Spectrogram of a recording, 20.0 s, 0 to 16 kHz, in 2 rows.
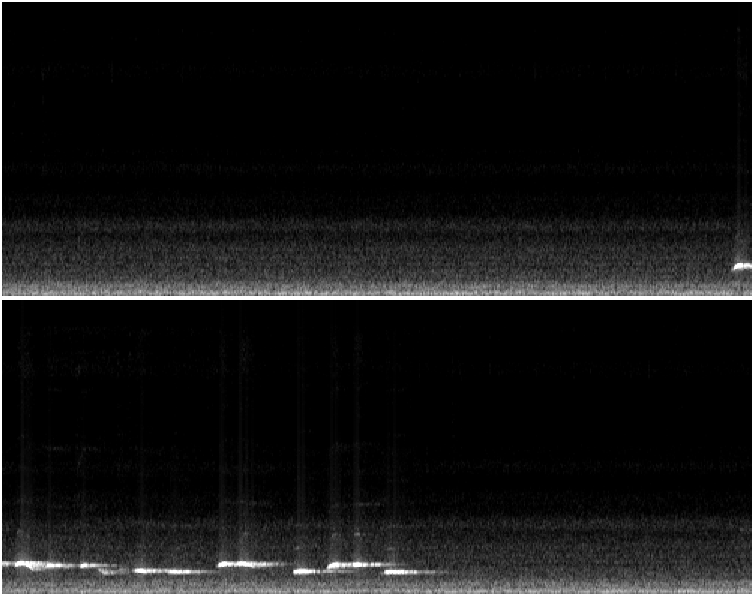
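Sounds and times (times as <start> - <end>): steady low background hum: 0.0 - 20.0
person whistling a tune: 9.8 - 15.7.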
